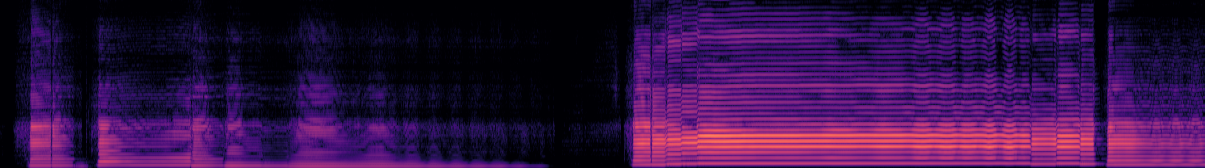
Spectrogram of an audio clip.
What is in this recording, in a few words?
sax; compressors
